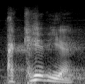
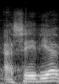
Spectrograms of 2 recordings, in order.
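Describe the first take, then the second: First: The middle consonant is a k sound. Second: The middle consonant is an s sound. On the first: This is the original Greek form. "en el griego realmente se pronunciaría akedia" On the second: This is the usual Spanish form. "Le llaman asedia"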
